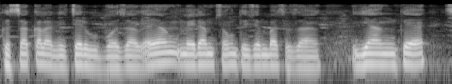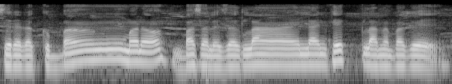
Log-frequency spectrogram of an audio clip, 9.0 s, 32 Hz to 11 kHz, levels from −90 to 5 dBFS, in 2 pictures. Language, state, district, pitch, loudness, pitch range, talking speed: Kokborok, Tripura, West Tripura, 130 Hz, -15 LUFS, 120-135 Hz, 160 wpm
